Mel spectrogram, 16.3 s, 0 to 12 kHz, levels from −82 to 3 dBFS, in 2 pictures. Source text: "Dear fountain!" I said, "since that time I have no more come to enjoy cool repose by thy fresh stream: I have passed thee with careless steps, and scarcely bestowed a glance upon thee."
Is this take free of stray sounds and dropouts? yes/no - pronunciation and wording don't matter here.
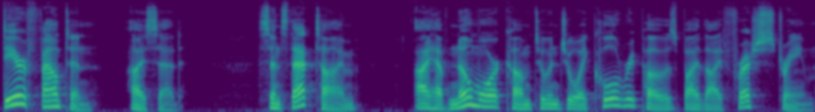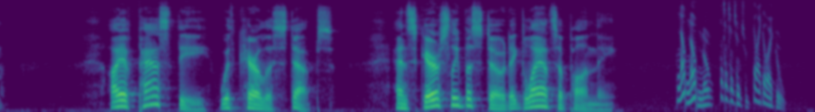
no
